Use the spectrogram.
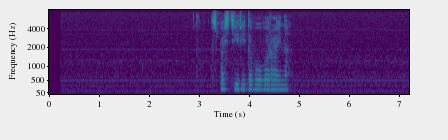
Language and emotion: Russian, neutral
